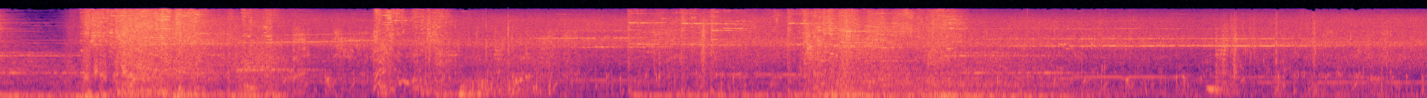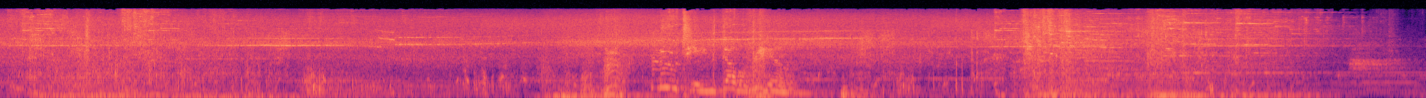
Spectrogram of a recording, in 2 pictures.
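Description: Game spell effects crackle, clash and boom in a busy battle.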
